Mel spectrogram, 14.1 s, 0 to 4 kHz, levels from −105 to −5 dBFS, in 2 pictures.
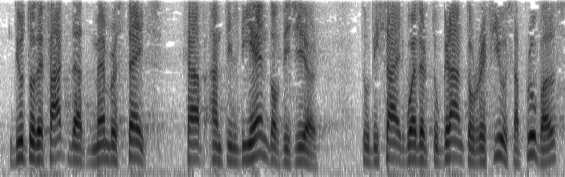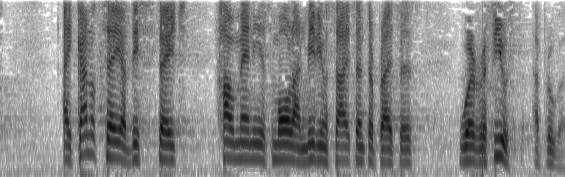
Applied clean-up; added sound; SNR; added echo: none; none; none; none.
